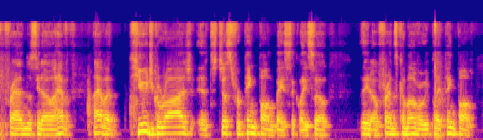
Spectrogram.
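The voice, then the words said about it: Voice slightly affected by a cold. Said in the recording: “I have a little cold”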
